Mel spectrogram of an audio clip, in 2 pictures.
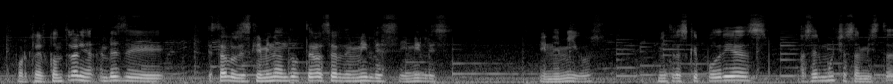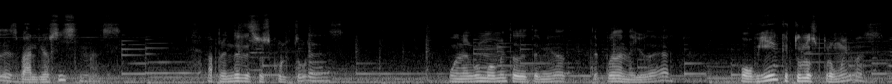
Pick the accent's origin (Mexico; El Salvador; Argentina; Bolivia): Mexico; nosotros como propios mexicanos nativos de aquí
